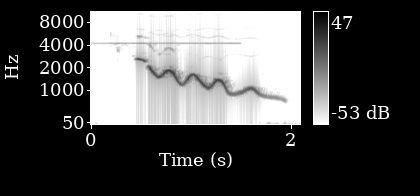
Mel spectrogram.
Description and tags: Falling from a height.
